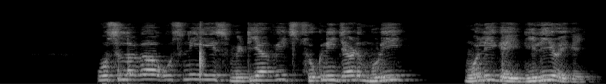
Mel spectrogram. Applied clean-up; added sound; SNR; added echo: none; Clapping; 8 dB; reverberation time 0.3 s.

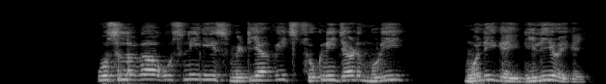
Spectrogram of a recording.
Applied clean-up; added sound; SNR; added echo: neural mask model DeepFilterNet 3.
